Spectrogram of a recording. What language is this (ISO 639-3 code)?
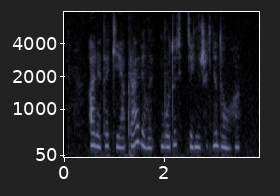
bel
